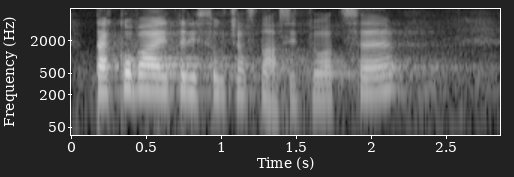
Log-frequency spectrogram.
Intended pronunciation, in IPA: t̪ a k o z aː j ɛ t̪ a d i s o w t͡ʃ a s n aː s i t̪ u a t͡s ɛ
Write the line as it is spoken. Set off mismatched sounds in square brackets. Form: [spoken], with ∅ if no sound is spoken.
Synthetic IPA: t̪ a k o [v] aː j ɛ t̪ [ɛ] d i s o w t͡ʃ a s n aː s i t̪ u a t͡s ɛ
